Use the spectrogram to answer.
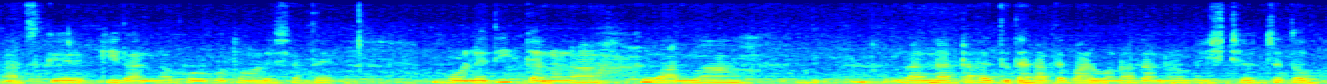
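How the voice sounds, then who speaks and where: A woman chatting casually to her viewers while cooking at home, keeping her voice low so her sleeping son is not woken. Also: level tone, fast talker. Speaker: home vlogger and mother. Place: home kitchen with a tin roof during rain. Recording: noisy home recording with rain on a tin roof.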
